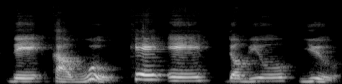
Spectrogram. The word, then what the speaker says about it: Kawu: granted by Justice by honorable justice k-a-w-u so that's why I'm pronouncing that kawu so out how else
